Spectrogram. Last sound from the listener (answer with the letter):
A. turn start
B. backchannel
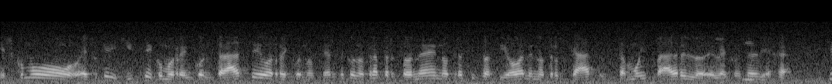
A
